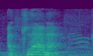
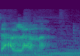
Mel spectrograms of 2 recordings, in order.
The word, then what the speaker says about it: Atlanta: Yo no sé por qué muchos dicen como Atlanta. Como que, ni, o Atlara, como que ni siquiera pronuncian la T, no sé por qué. – Es que aquí el, la, la, T, la A con la T, es Alana. Los americanos dicen Alana.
